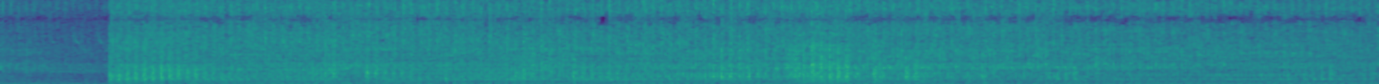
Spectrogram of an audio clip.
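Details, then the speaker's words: Car that had stalled and would not restart, at rough idle: uneven idle with sharp irregular metallic clinking. Cause not pinned down; the top end showed nothing loose, and a throttle body code was set. "So yeah, that's what it was doing. Not too pleasant, as you can hear."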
